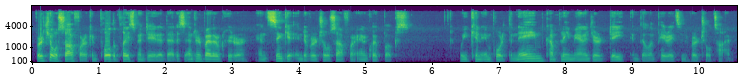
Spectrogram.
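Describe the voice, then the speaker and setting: A man presents a scripted software demonstration. His voice sits fairly low and has a noticeably husky, unpolished edge. He narrates as a product walkthrough presenter. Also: brisk.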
